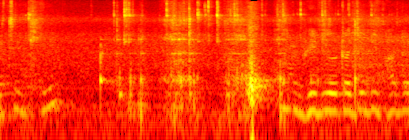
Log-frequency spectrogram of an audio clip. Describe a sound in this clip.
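A plastic lid clicks and scrapes as it is screwed onto a glass jar.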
